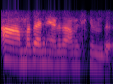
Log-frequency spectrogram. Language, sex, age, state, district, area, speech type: Malayalam, female, 45-60, Kerala, Ernakulam, urban, conversation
